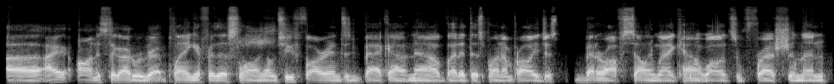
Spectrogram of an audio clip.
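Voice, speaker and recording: Low-voiced young man, exasperated gamer rant. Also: flat delivery, fairly quick, few pauses, a little hiss or hum, rough recording. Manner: exasperated, sweary, blunt. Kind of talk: casual rambling rant.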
